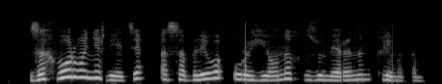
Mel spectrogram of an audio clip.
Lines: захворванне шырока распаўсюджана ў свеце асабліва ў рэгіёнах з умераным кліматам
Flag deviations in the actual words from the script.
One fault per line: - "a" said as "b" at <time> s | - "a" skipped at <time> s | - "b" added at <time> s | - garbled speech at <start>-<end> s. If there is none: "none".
- "шырока распаўсюджана ў" skipped at 1.0 s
